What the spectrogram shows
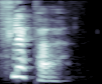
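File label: "flipper", British English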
